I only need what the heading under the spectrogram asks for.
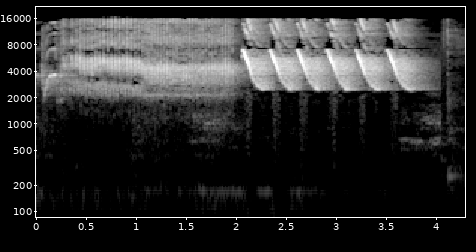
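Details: Canary about five months old, still learning to compose its song by copying tutor birds such as ciblek and prenjak lumut; a steady buzzy trill gives way to six loud descending whistled sweeps repeated rapidly.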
